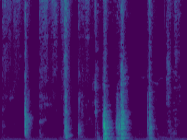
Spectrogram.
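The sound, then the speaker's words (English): Oracle cards are handled as one is drawn from the deck: many quick, soft, papery flicks and taps in an uneven run, faint and alone. “Let me see. I'll pull a card for you.”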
